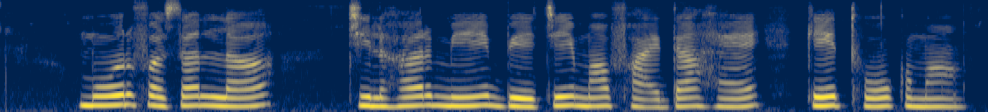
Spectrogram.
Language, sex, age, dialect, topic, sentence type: Chhattisgarhi, female, 18-24, Central, agriculture, question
